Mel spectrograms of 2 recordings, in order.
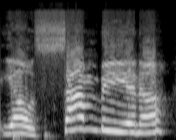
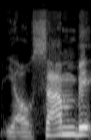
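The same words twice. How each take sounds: First: Louder and higher, stretched slowly; drawn-out call. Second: Said in the usual way. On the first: Real, not acted. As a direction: call his name out long and loud, in delight. Calling the player's name, drawn out.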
